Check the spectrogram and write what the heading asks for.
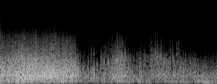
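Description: Wind buffeting the microphone on an exposed hilltop, a loud rush that drops off sharply a little under a second in to a weaker, gusty rush.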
